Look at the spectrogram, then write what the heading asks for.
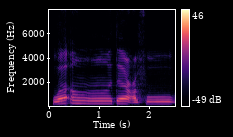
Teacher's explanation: واو ساکن سے پہلے فا کے اوپر پیش ہے اور واو ساکن کے اوپر مد منفصل بھی ہے، تو 4 سے 5 حرکت کھینچ کے ادا کرنا ہے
